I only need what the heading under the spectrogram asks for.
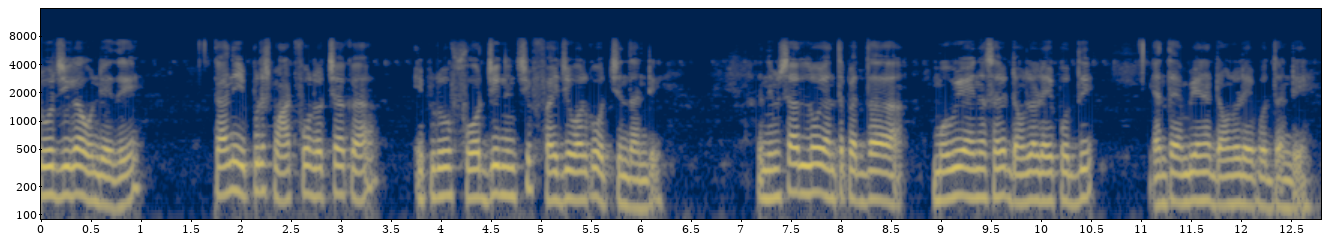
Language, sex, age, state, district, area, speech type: Telugu, male, 60+, Andhra Pradesh, Vizianagaram, rural, spontaneous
